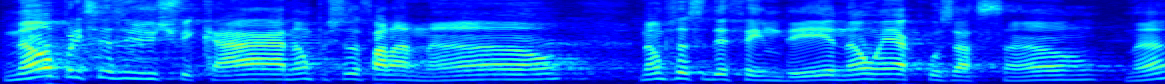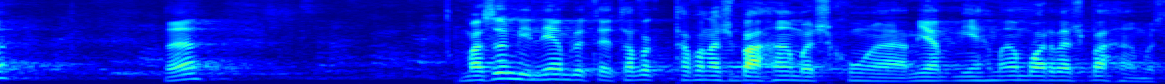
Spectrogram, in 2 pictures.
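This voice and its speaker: A middle-aged man with a fairly high voice gives a casual spoken lecture in a big room. His words ring out with long reverb. He keeps checking in with the audience and slips into quick acted-out dialogues. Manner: conversational, asks the audience questions; acts out short dialogues. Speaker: Spiritist speaker. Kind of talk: live lecture.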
